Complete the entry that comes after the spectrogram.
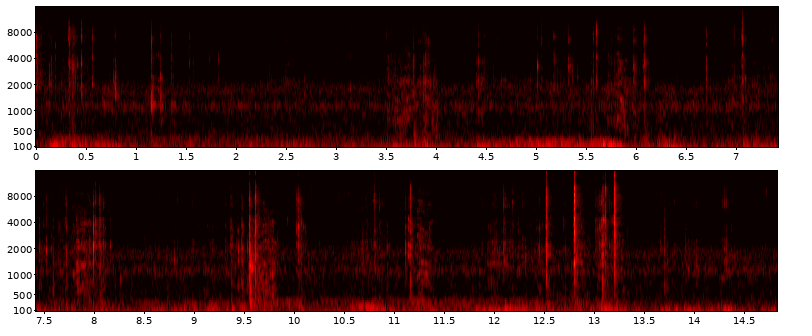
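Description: A thin, solid stick cut from white dry soap is held between fingers with long glittery nails while a box-cutter blade notches and curls it. Quiet, dry, crisp scraping and clicking ticks sound through the clip, with bright high crackle and a faint low hum underneath. A few sharper snaps stand out near the end.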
